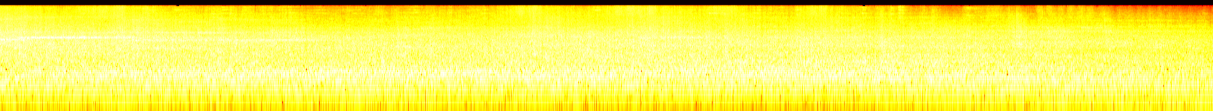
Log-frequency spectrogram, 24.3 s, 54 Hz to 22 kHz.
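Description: New York City Subway R160B train departing the station and passing close by: the steady, loud noise of steel wheels running on the rails. A high electric whine from the propulsion is heard in the first several seconds. The sound eases slightly near the end as the last cars leave.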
